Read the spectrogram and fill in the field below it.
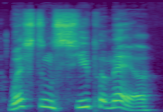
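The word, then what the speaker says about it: Weston-super-Mare: You have to pronounce that Rick Male. Western Super Mayor.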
